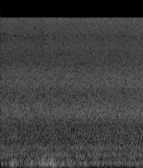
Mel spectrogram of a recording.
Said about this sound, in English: Just over to my left, I can just make out a waterfall through the trees, which is cascading the water into this channel between two rock cliff faces and disappearing down through the trees towards the River Nid in the valley below.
